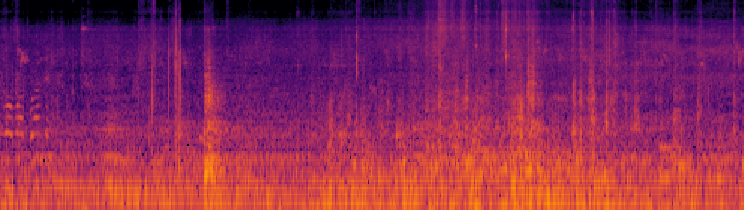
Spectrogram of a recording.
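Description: Footsteps crunch on loose gravel and rubble.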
